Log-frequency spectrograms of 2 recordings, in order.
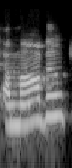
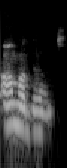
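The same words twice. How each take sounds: First: Amabunt said a-MA-bunt; stress on second syllable. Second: Amabunt said AH-ma-bunt; stress off the middle syllable. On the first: Student checking the pronunciation with teacher, amabunt stressed on MA. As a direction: amabunt with the beat on its middle syllable. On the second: Student offering the other pronunciation, amabunt stressed on first syllable. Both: Shown as a demonstration. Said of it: "is it amabunt or amabunt".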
